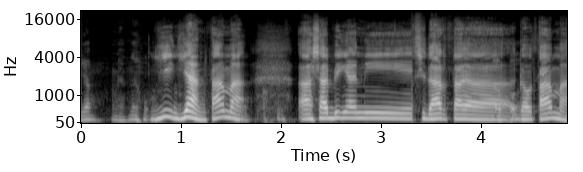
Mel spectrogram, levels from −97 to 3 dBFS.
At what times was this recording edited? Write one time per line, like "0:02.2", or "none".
0:03.3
